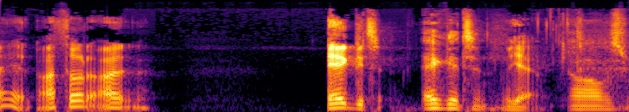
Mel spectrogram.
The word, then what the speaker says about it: Egerton: I thought Egerton.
